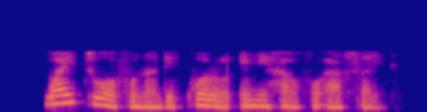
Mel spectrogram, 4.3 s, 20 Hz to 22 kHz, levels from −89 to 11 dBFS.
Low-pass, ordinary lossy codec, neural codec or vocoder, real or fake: 7.2 kHz; AAC, 16 kbps; none; real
